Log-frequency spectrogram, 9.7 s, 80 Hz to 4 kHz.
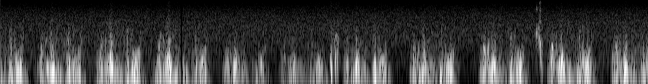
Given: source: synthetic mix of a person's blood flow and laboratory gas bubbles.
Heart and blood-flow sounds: Doppler ultrasound of blood flow; precordium
4.93-5.09 s: bubbles
8.02-8.16 s: bubbles
From the record:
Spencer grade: 2 (many but less than half of the cardiac periods contain bubble signals, singularly or in groups); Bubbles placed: only in the low amplitude regions of the cardiac cycle

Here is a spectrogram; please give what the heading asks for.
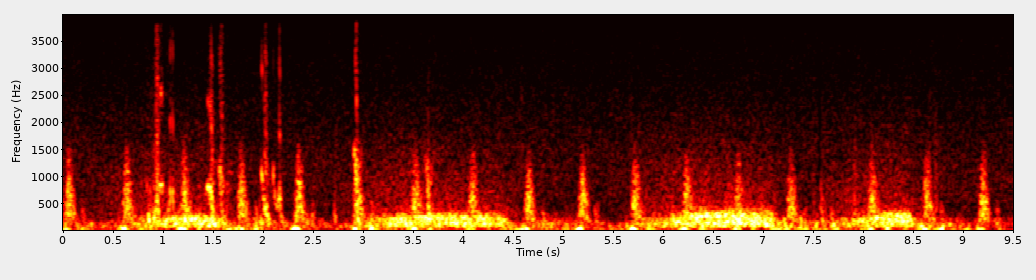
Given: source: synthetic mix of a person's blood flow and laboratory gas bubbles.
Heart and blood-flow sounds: Doppler ultrasound of blood flow; subclavian vein
0.00-0.09 s: bubbles
0.85-1.17 s: bubbles
1.46-1.74 s: bubbles
1.99-2.27 s: bubbles
2.74-2.78 s: bubbles
2.93-3.04 s: bubbles
3.59-3.78 s: bubbles
From the record:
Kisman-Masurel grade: 122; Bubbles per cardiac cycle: 1 to 2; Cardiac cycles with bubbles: 10 to 50%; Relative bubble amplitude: moderate (0.250 to 0.450); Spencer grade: 2 (many but less than half of the cardiac periods contain bubble signals, singularly or in groups); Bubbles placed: anywhere in the cardiac cycle

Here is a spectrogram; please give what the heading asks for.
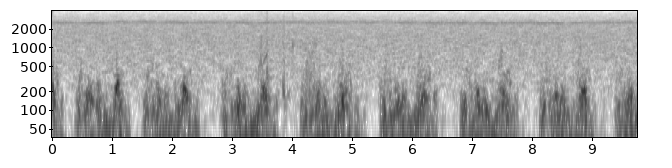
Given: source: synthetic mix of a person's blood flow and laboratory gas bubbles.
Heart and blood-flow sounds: Doppler ultrasound of blood flow; precordium
3.40-3.63 s: bubbles
3.81-4.06 s: bubbles
4.21-4.49 s: bubbles
From the record:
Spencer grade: 1 (occasional bubble signal discernible with the cardiac motion signal, with majority of cardiac periods free of bubbles); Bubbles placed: only in the low amplitude regions of the cardiac cycle

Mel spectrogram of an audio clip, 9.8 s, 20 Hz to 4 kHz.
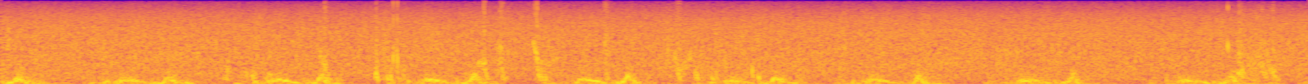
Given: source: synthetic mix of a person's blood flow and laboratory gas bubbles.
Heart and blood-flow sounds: Doppler ultrasound of blood flow; precordium
1.65-2.04 s: bubbles
2.38-2.52 s: bubbles
2.77-3.07 s: bubbles
3.54-3.83 s: bubbles
3.96-4.18 s: bubbles
4.51-4.59 s: bubbles
4.99-5.49 s: bubbles
5.60-5.73 s: bubbles
9.18-9.62 s: bubbles
From the record:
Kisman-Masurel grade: 233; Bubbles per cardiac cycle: several, 3 to 8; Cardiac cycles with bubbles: 50 to 99%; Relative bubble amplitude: loud (0.450 to 0.775); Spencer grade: 3 (all of the cardiac periods contain showers or single bubble signals, but not dominating or overriding the cardiac motion signals); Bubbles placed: only in the low amplitude regions of the cardiac cycle

